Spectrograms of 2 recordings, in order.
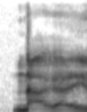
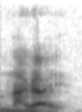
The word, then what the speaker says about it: Nagai: Se sabe perfectamente que el acento en japonés no es fonemático, así que da lo mismo decir Akira que Nagai o Nagai.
